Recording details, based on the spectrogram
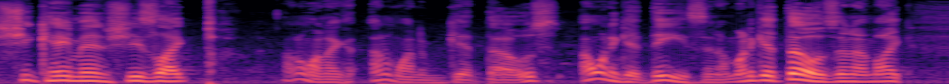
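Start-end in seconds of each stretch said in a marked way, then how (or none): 1.5-4.2 put-on nasty tone, lower and quieter. Retelling a business partner's objection to the fish order: imitating Lisa sounding nasty. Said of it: "I don't mean to say it like she said it, like she was being nasty".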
